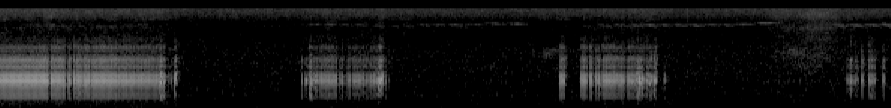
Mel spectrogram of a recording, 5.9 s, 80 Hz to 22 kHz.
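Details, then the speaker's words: 1967 GE transistor clock radio: tone cuts in and out in short irregular bursts with near silence between, and the second half of the band seems dead; reception dropping out, cause unknown. "ah sure I the second half of the band is dead I'm also not sure why it's doing that"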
